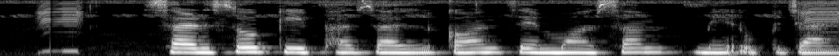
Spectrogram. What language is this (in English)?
Magahi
